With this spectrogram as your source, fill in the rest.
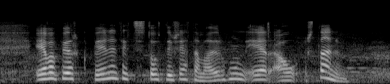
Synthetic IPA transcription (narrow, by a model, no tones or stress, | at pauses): ɛːvapjœr̥kpɛːnɛt̪ext̪sst̪owht̪ɪsjɛht̪amaːðʏɾɦunʔɛɾa̰wst̪aːðnʏm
